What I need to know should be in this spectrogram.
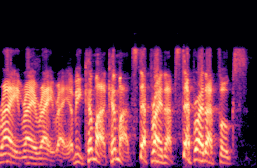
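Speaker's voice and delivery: put-on New Jersey accent. In an improvised scene, calling out to folks in a New Jersey accent. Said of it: "It's kind of got this sort of voice going on".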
